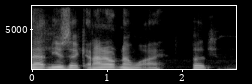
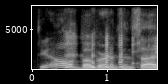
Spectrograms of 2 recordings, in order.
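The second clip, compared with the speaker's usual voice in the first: louder mock question, leaning on "Inside"; mimicked inflection; 6 dB louder than usual. Teasing the friend who said it at an inflection, mimicked inflection. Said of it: "You said that at an inflection".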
